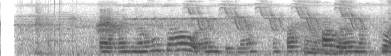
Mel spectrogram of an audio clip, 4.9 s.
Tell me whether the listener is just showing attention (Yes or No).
No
